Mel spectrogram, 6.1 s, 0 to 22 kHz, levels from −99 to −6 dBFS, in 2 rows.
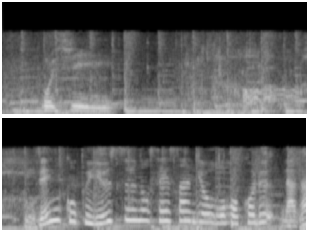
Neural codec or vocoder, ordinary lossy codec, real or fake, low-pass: vocoder, 22.05 kHz, 80 mel bands, WaveNeXt; Opus, 64 kbps; fake; 7.2 kHz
